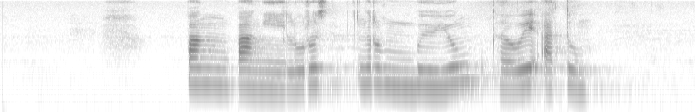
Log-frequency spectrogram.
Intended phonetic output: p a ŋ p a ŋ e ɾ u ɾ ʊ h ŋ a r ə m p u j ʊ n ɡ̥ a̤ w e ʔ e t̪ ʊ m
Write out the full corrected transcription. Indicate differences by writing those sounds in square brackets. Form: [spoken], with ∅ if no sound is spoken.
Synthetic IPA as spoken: p a ŋ p a ŋ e [l] u ɾ ʊ [s] ŋ [ə] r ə m [b] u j ʊ [ŋ] ɡ̥ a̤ w e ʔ [a] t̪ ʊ m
